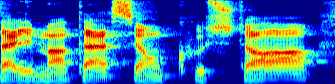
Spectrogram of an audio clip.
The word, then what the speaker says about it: Alimentation Couche-Tard: So it's Alimentation Couche-Tard, which released their fiscal year. – I love when you say the name of that company because I just butcher it. – Yeah, the D is silent.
